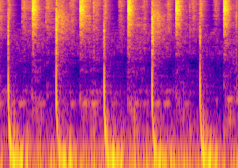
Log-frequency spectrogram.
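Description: Electronic dance music from a DJ set: a steady four-on-the-floor kick drum at about two beats a second, with hi-hats ticking between the beats.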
